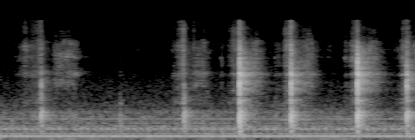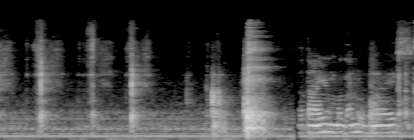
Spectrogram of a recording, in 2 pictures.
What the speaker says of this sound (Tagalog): maghiwa sa sibuyas guys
